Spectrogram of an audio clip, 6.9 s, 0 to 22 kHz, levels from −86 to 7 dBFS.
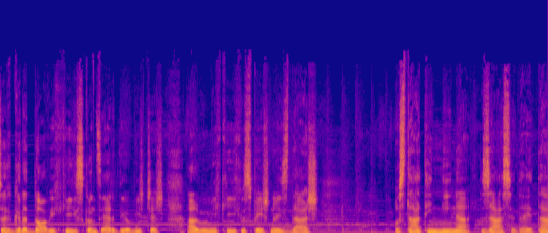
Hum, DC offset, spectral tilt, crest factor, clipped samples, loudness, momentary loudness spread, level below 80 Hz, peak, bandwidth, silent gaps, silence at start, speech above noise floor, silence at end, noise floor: none; under 0.1%; -5.5 dB/octave; 16 dB; under 0.1%; -20 LUFS; 7 LU; -42 dBFS; -4 dBFS; 17 kHz; none; 0 s; 23 dB; 0 s; -42 dBFS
